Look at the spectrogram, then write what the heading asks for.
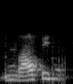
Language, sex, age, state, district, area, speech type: Tamil, female, 18-30, Tamil Nadu, Madurai, urban, conversation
